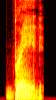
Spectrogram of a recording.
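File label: "braid", US English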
